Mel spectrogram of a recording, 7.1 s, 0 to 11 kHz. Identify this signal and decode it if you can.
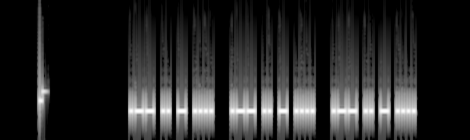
Morse code, heard as a keyed tone, about 31 wpm, 700 Hz. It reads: WITH WITH WITH
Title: Top 100 Words Repeated 30wpm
